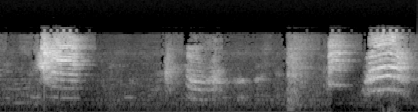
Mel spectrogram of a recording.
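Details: Pet Eclectus parrot imitating a red-lored amazon indoors: several harsh, raspy squawks, some drawn-out and wavering, spaced about a second apart, with a faint low background hum.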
